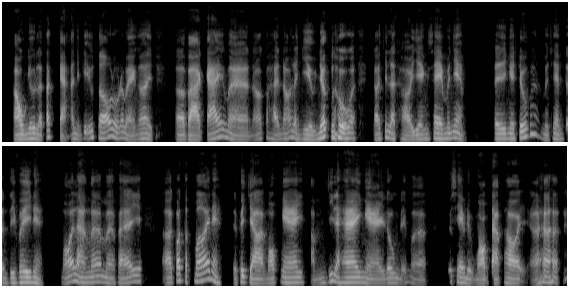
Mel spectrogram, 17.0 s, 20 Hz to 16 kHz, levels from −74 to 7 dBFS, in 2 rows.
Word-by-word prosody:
hầu 120 +1 +3
như 130 +2 0
là 115 -3 -2
tất - - -1
cả - - +1
những 115 - -9
cái 145 - -5
yếu 160 - -3
tố 150 +1 +1
luôn 170 -6 -2
đó 150 - -4
bạn 105 -3 0
ơi, 125 -2 -1 0.3
ờ, 110 -1 -1
và 105 -1 +5
cái 135 - +3
mà 105 -8 +1
nó 110 +6 -6
có 150 - -14
thể 115 -3 -2
nói 125 +1 -4
là - - -2
nhiều 115 -2 -1
nhất 160 - +3
luôn 155 -3 +3
á, 140 - -3 0.3
đó 120 - -1
chính 145 +5 -5
là 125 - +1
thời 105 -4 -3
gian 120 +1 -1
xem 130 0 +3
đó - - -1
nha. 145 -4 0 0.4
Thì 125 0 +1
ngày 130 -1 0
trước 155 - -1
á 245 - -5
mình 115 -6 -10
xem 120 0 -4
trên 120 0 -5
ti 125 0 -3
vi 135 +1 +3
nè, 125 -6 -1 0.3
mỗi - - 0
lần 130 +1 +1
á 150 +2 0
mà 125 -5 -3
phải, 135 +7 -1 0.3
ờ, 125 - -2
có 170 - +1
tập 150 -4 -6
mới 180 +6 +2
nè, 170 -10 0 0.2
thì - - -7
phải 150 - +2
chờ 110 -2 +4
1 115 +2 -3
ngày, 130 -1 +4
thậm 105 +5 -10
chí 175 - -4
là 165 - +2
2 135 +1 +7
ngày 110 -4 +4
luôn 125 0 -4
để - - -8
mà 105 -8 -8 0.3
mới - - -11
xem 130 -4 0
được 110 -4 -5
1 105 +1 +1
tập 110 - +3
thôi, 120 -3 +1
á. - - 0
125 Hz, 260 wpm, -24 LUFS, 115-140 Hz, 0.4 s, 2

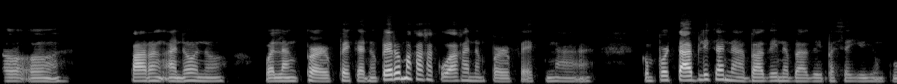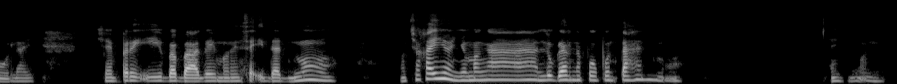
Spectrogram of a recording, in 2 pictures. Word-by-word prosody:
Oo. 150 -1 -2 0.9
Parang 170 0 +5
ano, 160 +2 +2
'no, 155 -1 -3 0.5
walang 155 +2 +2
perfect 155 +3 +2
ano, 155 0 -3
pero 225 +4 +8
makakakuha 220 -9 +2
ka 185 - 0
ng 165 -1 -7
perfect 145 0 -5
na 155 0 -8 0.5
komportable 195 +4 +6
ka 225 +1 +3
na 180 -5 -1
bagay 165 +2 -1
na 165 - -4
bagay 150 0 -4
pa 150 - -7
sa'yo 150 -1 -8
'yong 150 -1 -10
kulay. 145 +2 -10 0.6
Siyempre 160 +3 -3
ibabagay 165 -2 +1
mo 155 0 -5
rin 160 0 -6
sa - - -3
edad 155 0 -3
mo. 180 +3 -3 0.6
At 155 - -10
saka 230 +3 +2
'yon, 255 -8 +3
'yong 190 - -2
mga 205 +2 -1 0.5
lugar 205 0 +2
na 200 - -5
pupuntahan 200 +2 -3
mo. 130 - -10 1.5
Ayun. 155 0 -12
165 Hz, 135 wpm, -24 LUFS, 155-195 Hz, 1.5 s, pero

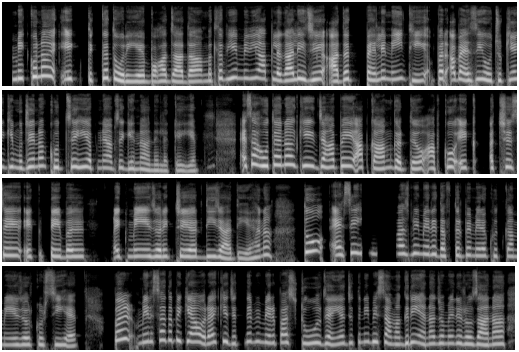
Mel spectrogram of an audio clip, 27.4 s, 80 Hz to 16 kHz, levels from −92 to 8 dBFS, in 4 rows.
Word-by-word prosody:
मेरे 335 +2 +4
को 410 - +8
ना, 435 +2 +5 0.2
एक 320 0 +3
दिक्कत 335 +5 +1
हो 285 - +7
रही 235 -1 +1
है 230 - +5
बहुत 240 +1 +1
ज़्यादा 230 0 +3
मतलब 255 +7 -3
ये 355 +3 +2
मेरी 345 0 -4
आप 325 -1 -4
लगा 265 -2 +6
लीजिए 300 -1 +4 0.2
आदत 300 +6 +3 0.2
पहले 300 +2 +3
नहीं 315 +1 -1
थी, 255 -1 -1 0.2
पर 325 0 +5
अब 290 -1 +2
ऐसी 285 +2 +3
हो 290 -3 +3
चुकी 265 +2 -3
है 320 - 0
कि 320 +1 -2
मुझे 295 +1 0
ना 355 +1 0
खुद 300 -3 +1
से 330 - 0
ही 320 +1 +2
अपने 285 -1 -3
आप 275 -1 -1
से 290 +4 -6
घिन 255 -1 -4
आने 210 -4 -3
लग 195 -1 -8
गई 195 -2 -7
है। 190 +1 -5 0.6
ऐसा 400 +5 +5
होता 365 +1 +4
है 395 - +4
ना, 410 0 +4
कि 365 0 +3
जहाँ 315 0 +1
पे 360 0 +2
आप 300 -1 +2
काम 260 +2 +1
करते 260 -4 0
हो, 255 - +1
आपको 270 +4 -1
एक 280 0 -1 0.2
अच्छे 315 +3 0
से 305 +1 +1
1 260 0 -4
टेबल, 265 -1 +2 0.4
1 255 +1 0
मेज 270 0 +1
और 265 - +5
1 265 - -5
चेयर 260 -2 +3
दी 265 +2 -2
जाती 205 -5 -1
है, 190 - -5
है 245 - -4
ना? 320 +2 -3 0.4
तो 435 - +5 0.3
ऐसे 325 +5 +2
ही, 400 -1 0
मेरे 360 -1 -14 0.3
पास 365 -1 0
भी 375 +1 -2
मेरे 345 -1 -1
दफ्तर 295 0 -3
पर 315 +3 -5
मेरा 285 -1 -1
खुद 275 - -8
का 275 -1 -4
मेज 255 0 -5
और 260 0 +1
कुर्सी 255 0 -5
है। 215 -2 -2 0.5
पर 470 +3 +3
मेरे 360 +2 -2
साथ 430 +3 -2
अभी 420 0 -1
क्या 375 -1 +1
हो 350 -3 +1
रहा 300 +2 0
है, 340 - -2
कि 375 +2 -1
जितने 295 +3 -7
भी 370 0 -8
मेरे 325 -2 -3
पास 340 -1 -2
टूल्स 310 0 -3
हैं, 295 - +1
या 280 +3 -4
जितनी 345 +4 -10
भी 365 0 0
सामग्री 310 0 -2
है 295 -3 -2
ना, 285 +2 -4
जो 305 +1 -5
मेरे 300 +1 -4
रोज़ाना 280 0 0
295 Hz, 235 wpm, -22 LUFS, 260-330 Hz, 0.6 s, को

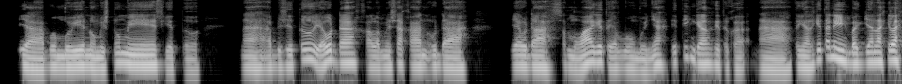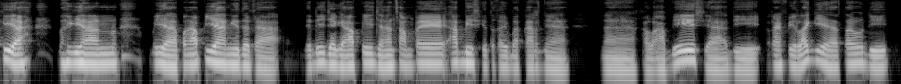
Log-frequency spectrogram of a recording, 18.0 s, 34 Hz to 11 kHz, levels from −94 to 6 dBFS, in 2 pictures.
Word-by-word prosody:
ya 105 -5 +1
bumbuin 115 +1 +2
numis-numis 125 +2 +2
gitu, 100 -4 -8 0.4
nah 110 -1 -2
abis 115 +2 -5
itu 185 +4 -1
ya - - +3
udah 145 -3 +2
kalo 115 -1 -3
misalkan 115 0 -2
udah 110 -3 0 0.5
ya 120 - 0
udah 115 -2 +1
semua 115 +2 +1
gitu 150 -5 -1
ya - - -2
bumbunya 105 +4 -3
ditinggal 150 -5 -1
gitu 120 - -7
Kak 105 -1 -7
nah 100 -3 -1
tinggal 110 -1 0
kita 180 +4 0
nih 190 -4 +7
bagian 140 +2 +1
laki-laki 170 +3 +4
ya, 135 +1 +6 0.3
bagian 140 -1 +4 0.4
iya 130 -4 +5
pengapian 135 +1 +4
gitu 130 -1 +1
Kak 105 -3 -1 0.3
jadi 120 +4 -4 0.2
jaga 125 -1 +1
api 140 +1 -1
jangan 120 -1 0
sampe 135 +2 +2
abis 145 -1 -1
gitu 115 -1 -12
kayu 115 -2 -5
bakarnya, 110 -3 -5 0.3
nah 95 -3 -5
kalo 95 0 -8
abis 165 - +2
ya 95 -2 -4
di-refill 105 +5 -5
lagi 165 +3 +1
ya 115 -4 0
atau 135 +4 -2
di 115 -4 -3
120 Hz, 170 wpm, -23 LUFS, 110-140 Hz, 0.5 s, nih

